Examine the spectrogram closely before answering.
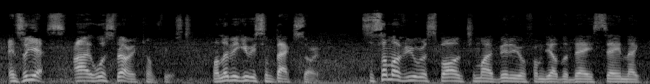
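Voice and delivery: usual speaking voice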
